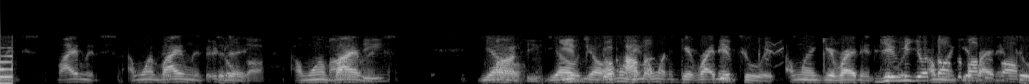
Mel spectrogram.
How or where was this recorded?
phone line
